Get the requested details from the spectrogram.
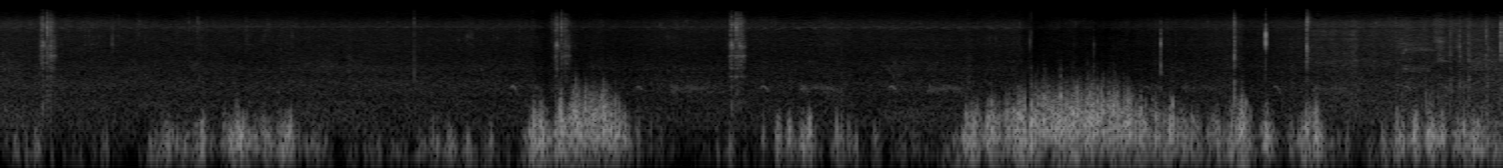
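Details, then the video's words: Lion father at Karongwe Game Reserve growls warnings at his cub tugging his black mane, growing angry; two loud, deep, rasping growl surges several seconds apart between softer grumbles, over rustling and faint wind. "Lion cub annoys dad and gets in trouble!"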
